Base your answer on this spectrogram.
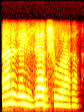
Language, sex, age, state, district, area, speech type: Kashmiri, male, 18-30, Jammu and Kashmir, Kupwara, rural, conversation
